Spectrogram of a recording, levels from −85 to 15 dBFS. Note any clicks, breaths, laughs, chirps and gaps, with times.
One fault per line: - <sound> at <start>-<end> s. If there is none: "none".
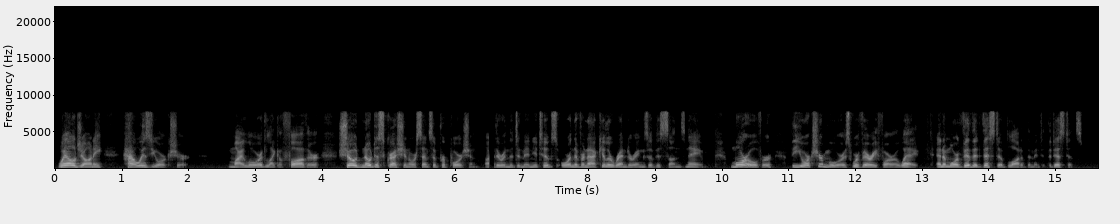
- dropout at 6.5-6.6 s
